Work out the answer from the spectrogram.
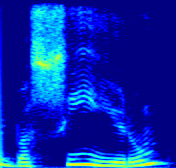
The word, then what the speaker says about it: بَصِيرٌ: So we have to say basirum, basirum, sod heavy, ya stretch because ya is madda.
